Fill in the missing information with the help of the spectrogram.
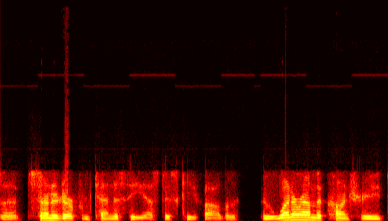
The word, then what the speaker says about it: Kefauver: You mentioned the 1950s Kefauver. I hope I'm saying that properly. – Kefauver.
